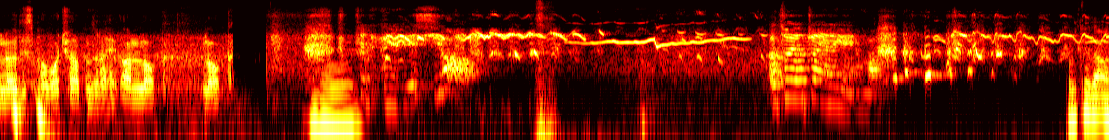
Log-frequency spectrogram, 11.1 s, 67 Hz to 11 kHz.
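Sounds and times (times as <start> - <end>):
high wavering whistle-like tone: 3.9 - 8.3.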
